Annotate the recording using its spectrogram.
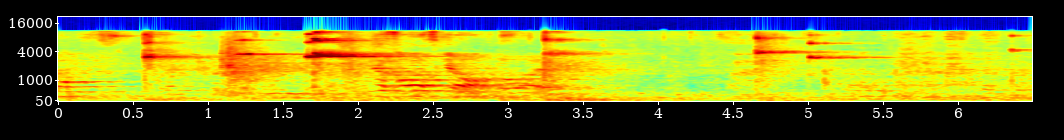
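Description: Echoing gymnasium sounds of a basketball game: a basketball bouncing a few times on the wooden court, short high squeaks and players' voices calling out in the hall.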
